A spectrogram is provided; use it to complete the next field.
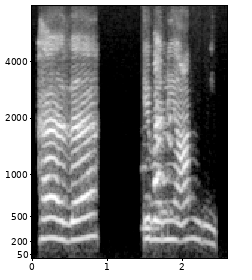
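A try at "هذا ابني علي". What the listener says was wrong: Ibni panjangin dulu. Ni. Ali, ya-nya yang bertasydid. Ali ya. Ya-nya yang bertasydid ya.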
